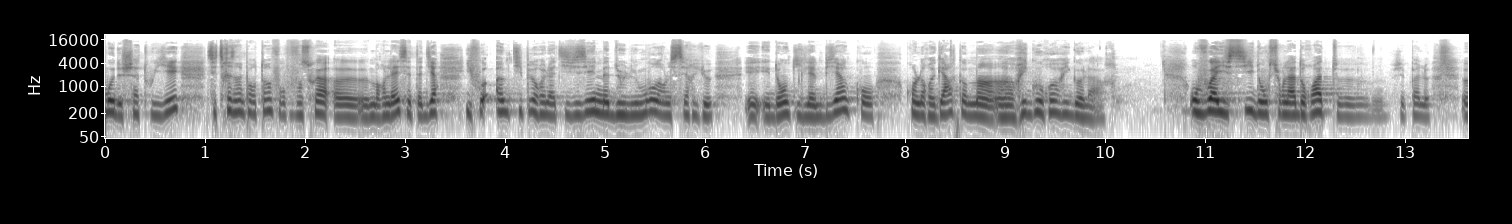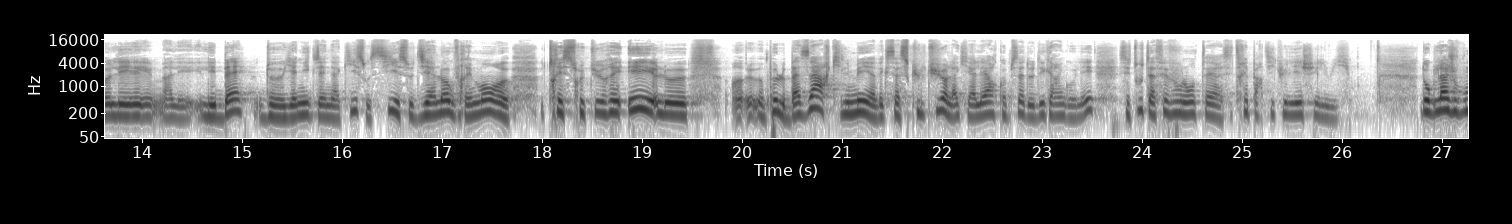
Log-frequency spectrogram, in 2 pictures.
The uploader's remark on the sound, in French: Intervention enregistrée le 7 octobre 2010 dans le cadre du colloque « Exposer l'art contemporain dans les monuments historiques »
